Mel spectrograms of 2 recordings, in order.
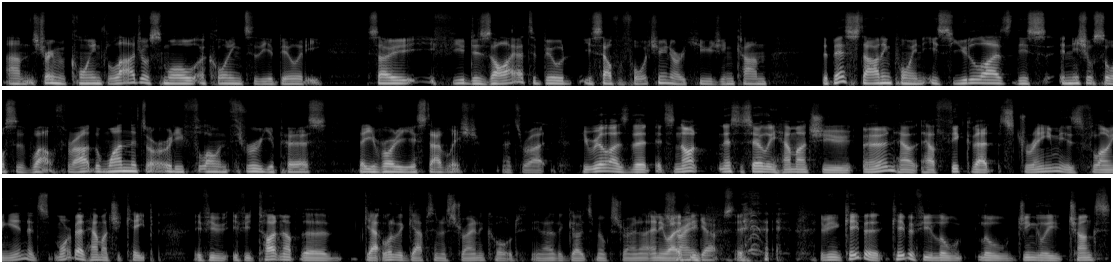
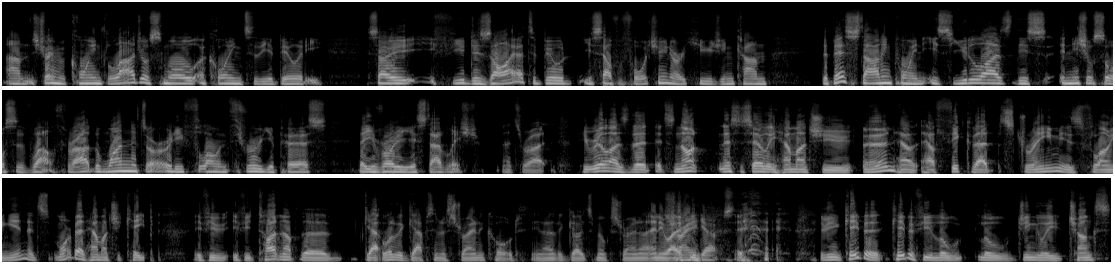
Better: first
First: none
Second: distortion; slight; 10 dB below the speech

